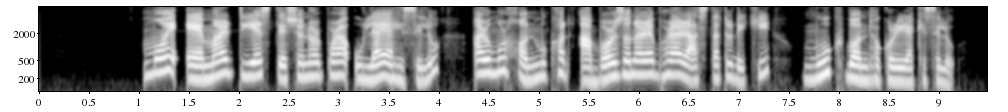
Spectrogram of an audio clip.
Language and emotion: Assamese, disgusted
